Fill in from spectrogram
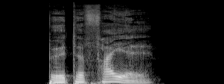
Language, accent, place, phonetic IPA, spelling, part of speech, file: German, Germany, Berlin, [ˌbøːtə ˈfaɪ̯l], böte feil, verb, De-böte feil.ogg
- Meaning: first/third-person singular subjunctive II of feilbieten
